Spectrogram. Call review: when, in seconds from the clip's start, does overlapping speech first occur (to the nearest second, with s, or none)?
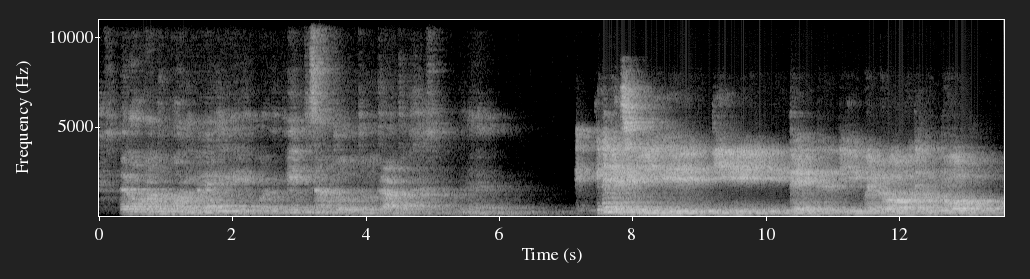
none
